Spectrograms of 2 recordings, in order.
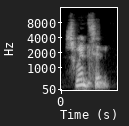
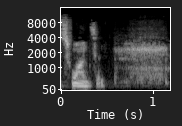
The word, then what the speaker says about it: Swinson: i hope this is swinson i said swanson i was thinking of swanson the consumer goods company and said your name wrong sorry all right so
